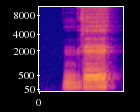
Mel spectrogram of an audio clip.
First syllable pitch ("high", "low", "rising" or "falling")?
rising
